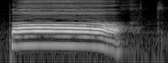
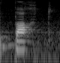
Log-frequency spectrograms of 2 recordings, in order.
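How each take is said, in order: First: PORTE with a long, loud held O; drawn-out vowel. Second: Said in the usual way. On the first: Shown as a demonstration. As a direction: stretch the O in PORTE. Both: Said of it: "Est-ce que j'entends A".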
